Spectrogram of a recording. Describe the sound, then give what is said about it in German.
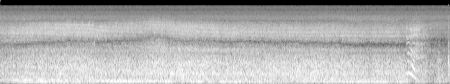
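Flying craft landing in a valley, heard as a steady broad roar over a low droning hum that runs unbroken throughout, with a brief whooshing sweep near the end. “Achtung! Wir landen dort in der Talsenke.”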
